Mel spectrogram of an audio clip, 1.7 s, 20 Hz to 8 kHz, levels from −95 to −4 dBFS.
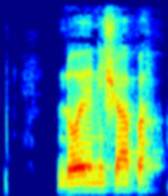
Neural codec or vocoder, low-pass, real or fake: none; 7.2 kHz; real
